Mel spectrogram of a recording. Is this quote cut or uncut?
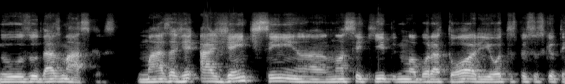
cut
